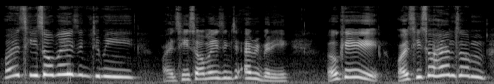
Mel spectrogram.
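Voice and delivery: high, loud mock-anguished questioning; exasperated wailing. Acting out sitting alone asking why, loud wailing. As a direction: wail it up high and loud, pleading for answers. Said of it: "I sit here like".

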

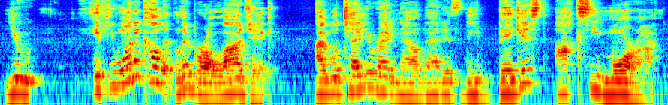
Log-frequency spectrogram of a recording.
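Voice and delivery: ordinary talk

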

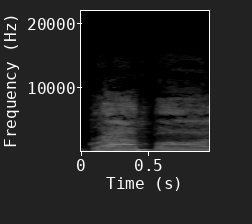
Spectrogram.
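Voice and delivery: put-on high little boy's call, Grandpa; child calling. Grandson calling from the slide, high child voice. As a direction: sing it out like a small grandson.

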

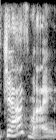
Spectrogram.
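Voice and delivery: "Jasmine" ending in a long "mine"; wrong long-i ending on "Jasmine"; mispronounced Jasmine. Retold or imitated. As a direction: insist on "Jasmine" as jazz-MINE. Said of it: "it's down incorrectly".

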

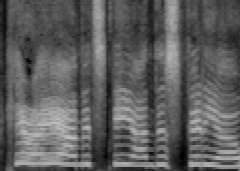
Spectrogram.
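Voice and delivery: very high, squeaky mock kid; high recorded kid voice. Host mimics his childhood voice on tape, squeaky mockery. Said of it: "then you listen to yourself".

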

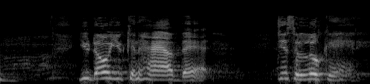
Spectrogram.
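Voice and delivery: low, soft, sly whisper of the tempter; tempting devil voice. Retold or imitated. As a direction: lure him in like the enemy. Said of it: "the enemy ... saying".

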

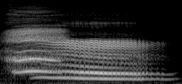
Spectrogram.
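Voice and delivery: loud, high Wookiee growl; Wookiee roar. Pretend. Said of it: "my Wookiee noise".

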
